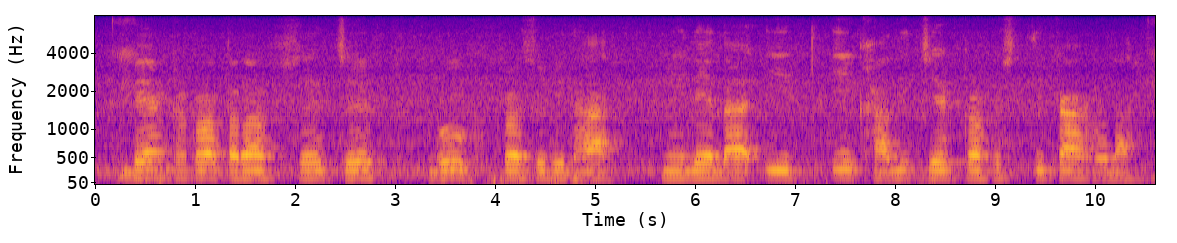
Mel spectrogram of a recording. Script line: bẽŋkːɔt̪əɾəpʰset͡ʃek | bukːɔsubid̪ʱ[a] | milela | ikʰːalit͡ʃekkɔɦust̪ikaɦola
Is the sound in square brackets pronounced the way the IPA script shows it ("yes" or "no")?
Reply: yes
